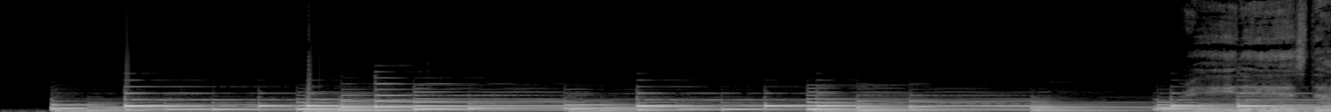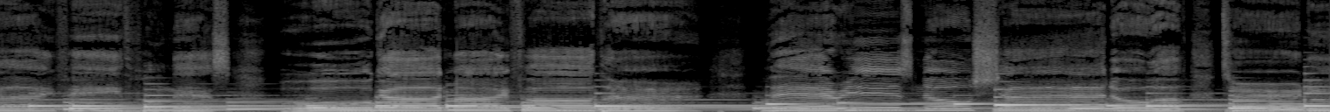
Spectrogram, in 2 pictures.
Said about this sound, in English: Let's stand, let's close in a song.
